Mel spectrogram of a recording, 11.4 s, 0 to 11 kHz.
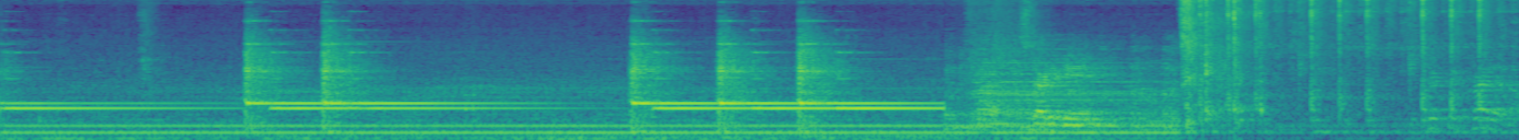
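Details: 1976 Stern Stampede electromechanical pinball machine, previously not working. After a game is started, chime strikes and relay clatter keep repeating and the reset never settles: the game keeps cycling, possibly because a switch is not making contact.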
